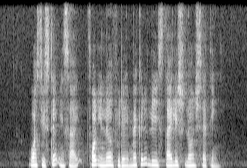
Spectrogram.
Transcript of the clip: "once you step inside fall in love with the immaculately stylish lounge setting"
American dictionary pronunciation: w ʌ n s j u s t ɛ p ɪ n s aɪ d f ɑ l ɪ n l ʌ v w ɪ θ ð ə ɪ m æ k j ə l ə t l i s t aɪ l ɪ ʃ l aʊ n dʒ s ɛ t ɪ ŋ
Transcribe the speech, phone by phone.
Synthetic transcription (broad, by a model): w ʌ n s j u s t ɛ p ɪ n s aɪ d f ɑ n ɪ n l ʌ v w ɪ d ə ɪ m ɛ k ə n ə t l i s t aɪ l ɪ ʃ l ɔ n tʃ s ɛ t ɪ ŋ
